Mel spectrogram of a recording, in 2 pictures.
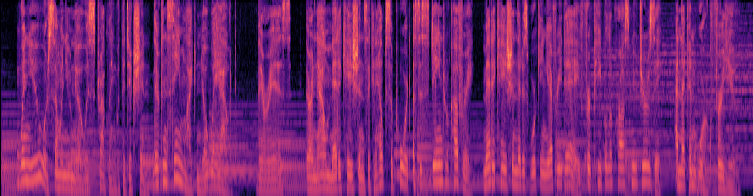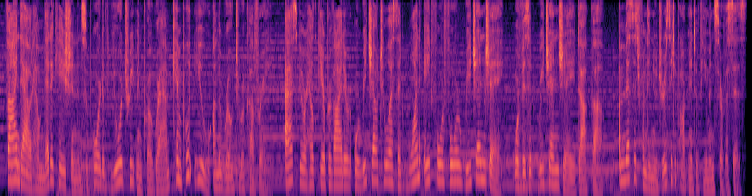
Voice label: Radio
